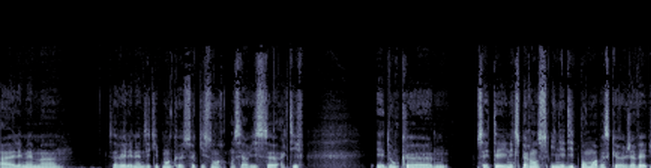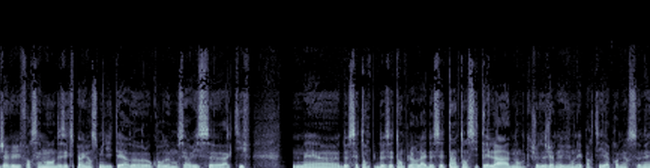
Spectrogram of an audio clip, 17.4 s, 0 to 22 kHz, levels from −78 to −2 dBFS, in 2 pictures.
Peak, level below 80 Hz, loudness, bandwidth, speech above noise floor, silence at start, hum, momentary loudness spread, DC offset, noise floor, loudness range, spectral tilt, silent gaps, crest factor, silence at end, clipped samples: -2 dBFS; -40 dBFS; -23 LUFS; 16 kHz; 37 dB; 0 s; none; 7 LU; under 0.1%; -59 dBFS; 4 LU; -5.5 dB/octave; none; 20 dB; 0 s; under 0.1%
